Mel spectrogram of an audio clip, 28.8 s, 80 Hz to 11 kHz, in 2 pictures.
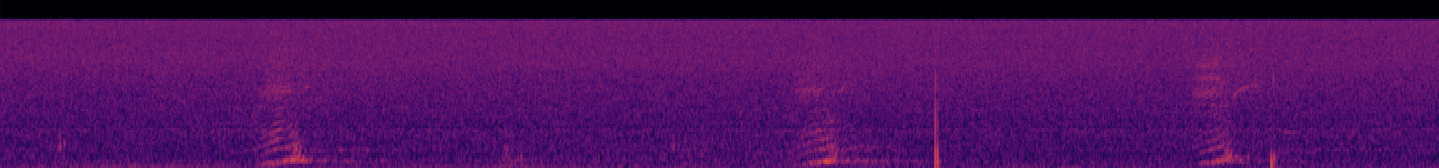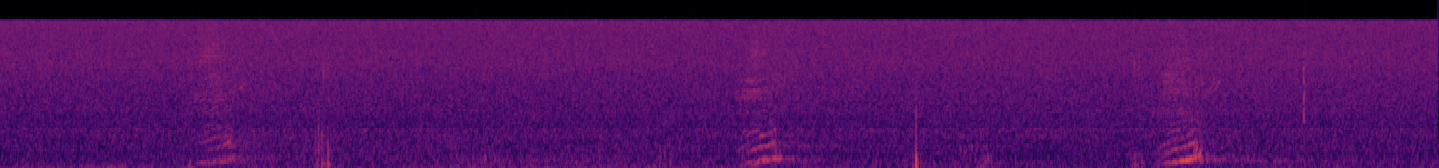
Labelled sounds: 2.7	3.0	humpback whale, 1.9 to 2.3 kHz
7.9	8.3	humpback whale, 1.8 to 2.1 kHz
11.9	12.6	humpback whale, 1.7 to 2.4 kHz
21.8	22.1	humpback whale, 1.9 to 2.1 kHz

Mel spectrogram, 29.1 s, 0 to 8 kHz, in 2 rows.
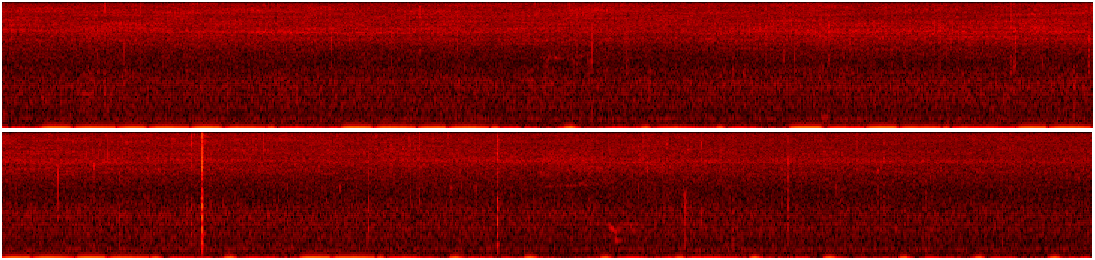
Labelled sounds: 7.2	7.8	killer whale, southern resident, J pod, 0.93 to 2.3 kHz
15.5	20.5	vessel noise, 0 to 8.0 kHz
21.8	23.1	killer whale, southern resident, J pod, call S01, 0.23 to 2.3 kHz

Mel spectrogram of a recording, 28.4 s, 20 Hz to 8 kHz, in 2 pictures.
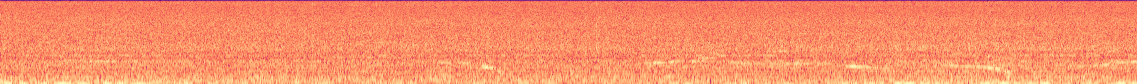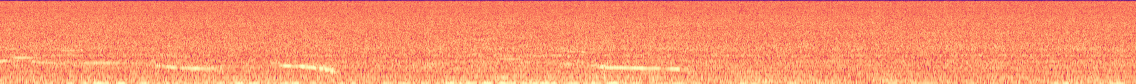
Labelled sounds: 14.4	14.6	humpback whale, 0.80 to 0.93 kHz
20.4	20.7	humpback whale, 0.80 to 0.86 kHz

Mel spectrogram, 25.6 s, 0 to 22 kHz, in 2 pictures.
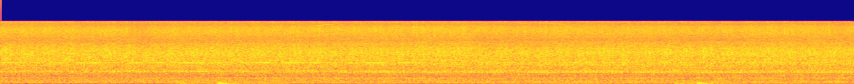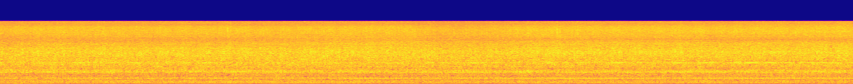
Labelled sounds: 4.6	5.0	killer whale, 5.6 to 6.7 kHz

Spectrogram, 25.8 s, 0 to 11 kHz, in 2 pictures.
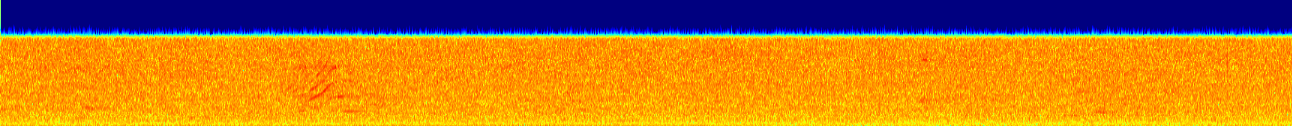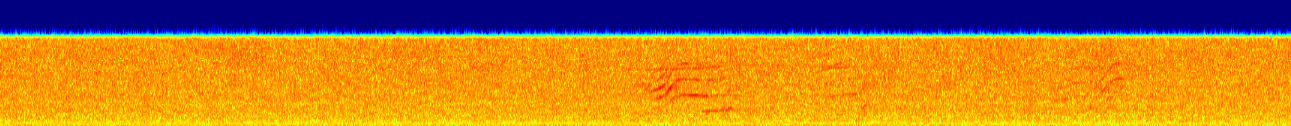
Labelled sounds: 2.9	3.6	killer whale, 1.3 to 5.6 kHz
19.3	20.3	killer whale, 1.3 to 5.5 kHz

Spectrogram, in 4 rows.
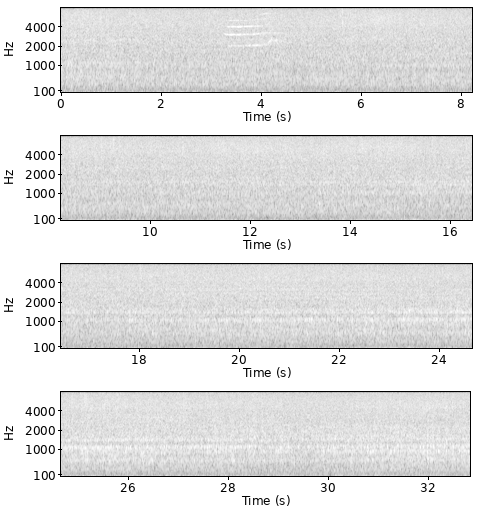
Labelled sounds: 3.2	4.4	killer whale, southern resident, 2.0 to 5.1 kHz

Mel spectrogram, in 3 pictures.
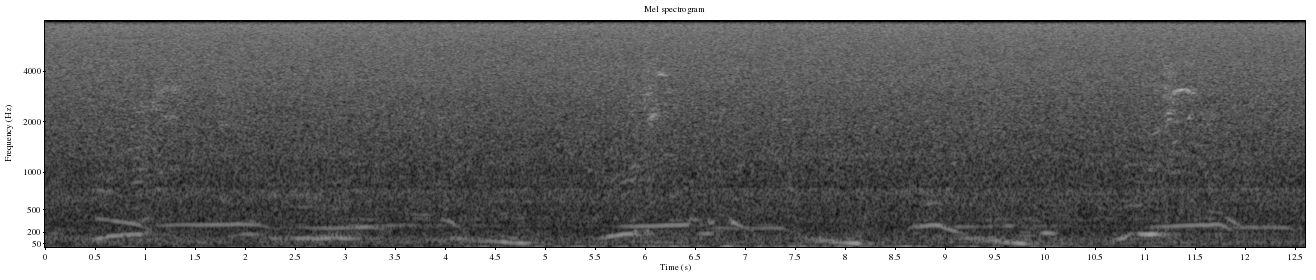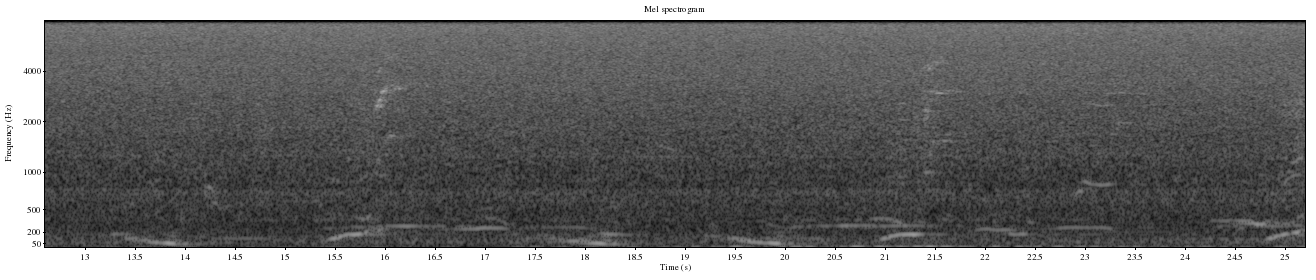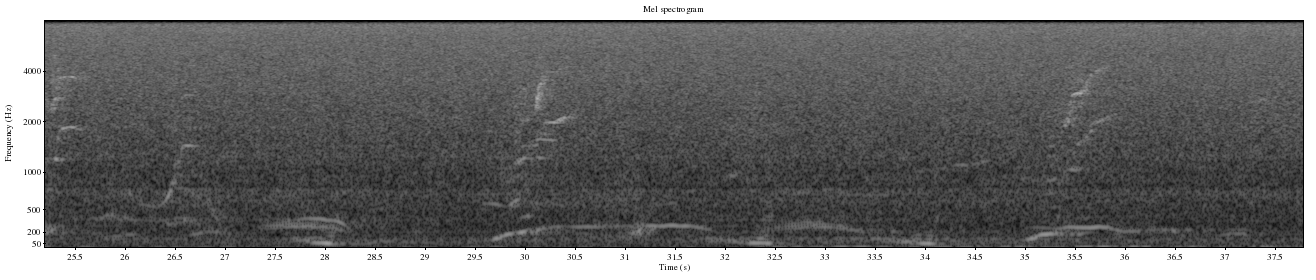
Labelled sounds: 11.3	11.5	humpback whale, 2.9 to 3.2 kHz
15.9	16.2	humpback whale, 2.9 to 3.3 kHz
21.5	21.7	humpback whale, 1.5 to 1.6 kHz
22.9	23.3	humpback whale, 0.80 to 0.93 kHz
25.3	25.6	humpback whale, 1.7 to 1.9 kHz
30.0	30.5	humpback whale, 1.4 to 2.2 kHz
35.6	36.0	humpback whale, 1.9 to 2.2 kHz

